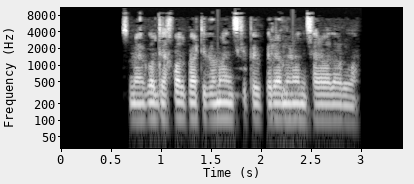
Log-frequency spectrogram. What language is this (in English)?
Pashto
